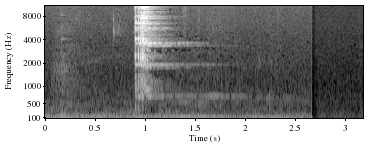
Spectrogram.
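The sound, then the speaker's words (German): A single bright clink of glasses touching in a toast after drinks are poured, ringing with a high, sustained tone that slowly fades over a low background hum before cutting off. “Ich mag dieses Geräusch auch so. Ja. So. Stößchen.”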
